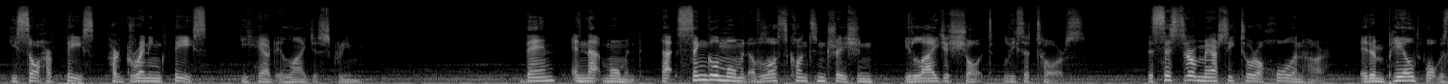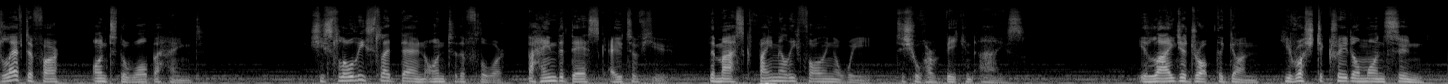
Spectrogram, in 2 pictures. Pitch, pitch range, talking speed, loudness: 130 Hz, 115-150 Hz, 160 wpm, -29 LUFS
